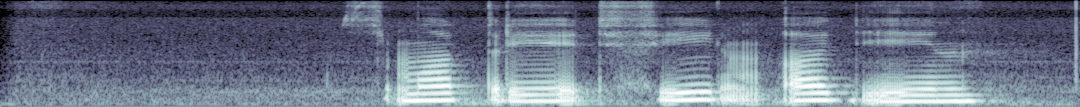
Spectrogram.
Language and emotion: Russian, sad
